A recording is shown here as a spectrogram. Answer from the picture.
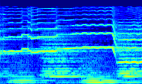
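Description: Solo violin with orchestral accompaniment: the violin holds high notes that step upward, then makes a fast downward run about three-quarters of the way through, over low sustained orchestral strings.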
